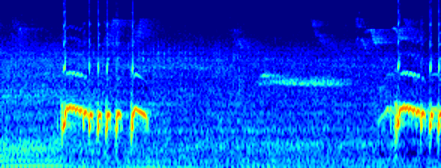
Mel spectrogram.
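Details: Two phrases of zebra dove song, each an upward-sliding opening note then a burst of quick, evenly clipped cooing pulses, separated by a quiet gap with a faint thin whistle.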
